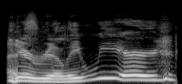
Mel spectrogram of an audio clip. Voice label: saying youre really weird sing songy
